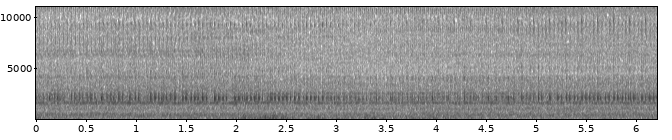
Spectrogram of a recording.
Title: CHR Engine Rattling Noise (1.2 Turbo)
